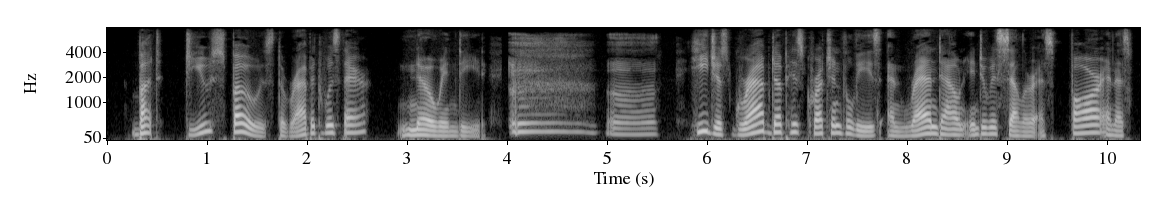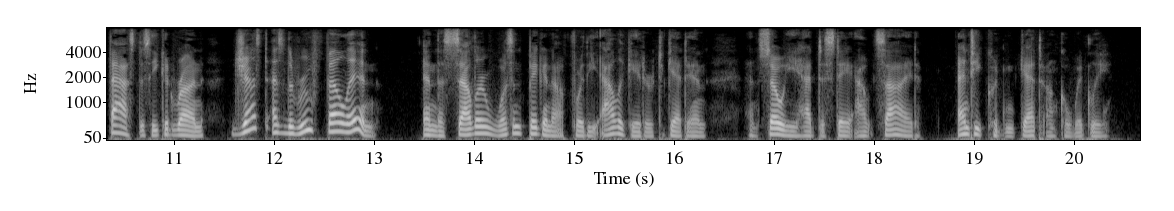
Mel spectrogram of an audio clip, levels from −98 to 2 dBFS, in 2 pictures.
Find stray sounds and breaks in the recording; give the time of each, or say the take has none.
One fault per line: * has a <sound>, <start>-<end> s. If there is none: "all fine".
* has a laugh, 4.0-5.5 s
